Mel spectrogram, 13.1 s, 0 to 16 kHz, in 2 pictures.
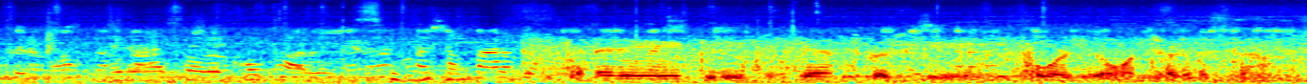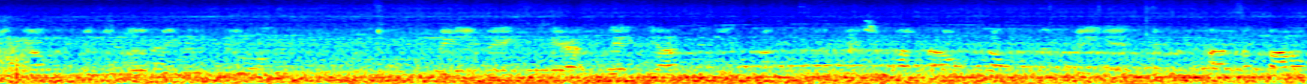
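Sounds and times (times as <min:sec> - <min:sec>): aircraft engines idling: 0:02.6 - 0:13.0.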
